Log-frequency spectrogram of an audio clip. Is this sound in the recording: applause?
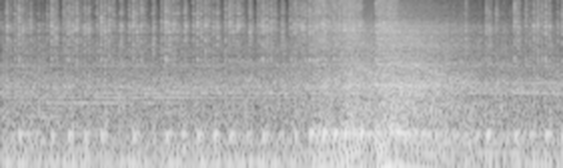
no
